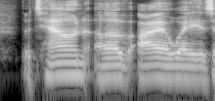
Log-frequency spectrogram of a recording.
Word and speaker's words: Iowa: wrong the town of ioa is actually pronounced with the long a sound at the end i way opposed to the pronunciation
